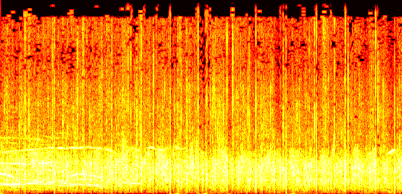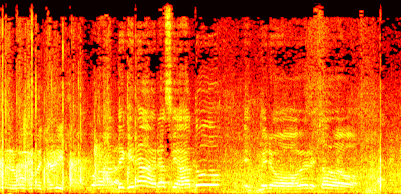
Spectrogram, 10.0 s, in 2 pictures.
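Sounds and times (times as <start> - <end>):
cheers and voices: 0.0 - 2.0
audience applause: 0.0 - 6.7
speech: 5.7 - 9.9.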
